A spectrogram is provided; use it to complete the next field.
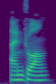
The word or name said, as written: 安装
